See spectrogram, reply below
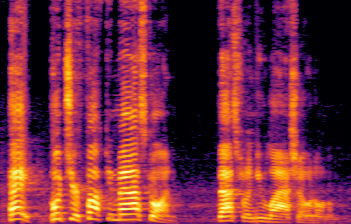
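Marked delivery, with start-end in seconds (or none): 0.1-1.8 mock yell. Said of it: "someone yells at you and says".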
